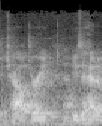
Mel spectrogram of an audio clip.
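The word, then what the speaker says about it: Choudhry: But he said, Kareem, I always pronounce his last name wrong. I think it's Chowdhury.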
